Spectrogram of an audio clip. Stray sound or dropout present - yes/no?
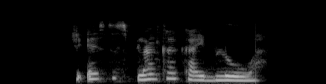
no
